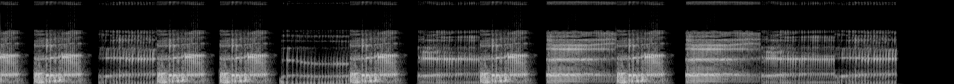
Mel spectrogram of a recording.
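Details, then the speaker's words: Person demonstrating what they call the loudest burp in the world: about ten loud, evenly pitched burp-like blasts in quick succession, clipped and processed-sounding, about 46 a minute. "want me to show you the loudest burp in the world first of all this is how to do it h"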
